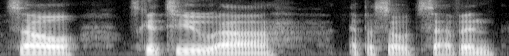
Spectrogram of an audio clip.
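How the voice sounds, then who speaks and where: Smooth low-voiced man, casual podcast host. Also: level tone, takes it slowly, no echo, clean studio sound. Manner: rambling, lots of fillers and chuckles. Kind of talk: casual recap chat.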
